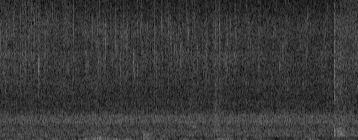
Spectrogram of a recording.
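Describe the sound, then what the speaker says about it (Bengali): Chopped onion and chili fry in hot soybean oil, a steady bright sizzle that stays loud and even throughout, with a faint clink near the end. "তেলটা গরম হওয়ার পরে প্রথমে আমি পেঁয়াজ কুচি ও মরিচ কুচি"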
